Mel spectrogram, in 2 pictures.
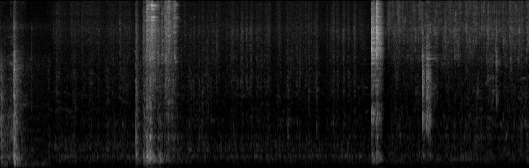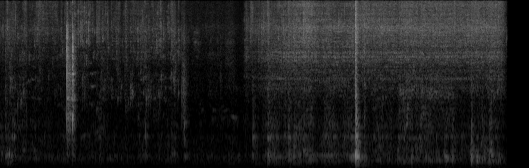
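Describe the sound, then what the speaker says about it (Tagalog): Dishes and plates get washed in a kitchen sink under a running tap, with a soft continuous water flow broken by scattered clinks and knocks of crockery, and the stream growing louder near the end. "Hugas naman tayo yung plato."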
